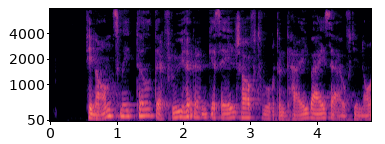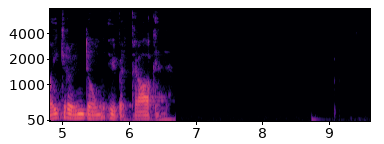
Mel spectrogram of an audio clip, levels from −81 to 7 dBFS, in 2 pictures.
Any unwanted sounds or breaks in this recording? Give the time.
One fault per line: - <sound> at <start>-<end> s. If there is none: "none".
none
